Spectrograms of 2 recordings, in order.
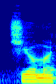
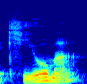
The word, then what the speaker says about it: Chioma: Chioma Chichi. See the way I pronounce Chioma's name? Chioma Chichi. I didn't say Kioma Kiki. I said Chioma Chichi.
